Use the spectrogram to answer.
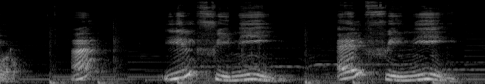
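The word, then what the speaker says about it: il finit: ஆனா ப்ரொனவுன்ஸே பண்றது வந்து நம்ம ஒரே மாதிரி தான் ப்ரொனவுன்ஸ் பண்ணணும். புரியுதா? நான் தே போட்டாலும் இங்க எப்படி ப்ரொனவுன்ஸ் பண்றேன்? இல் ஃபினி, எல் ஃபினி, ஓ ஃபினி அப்படிதான் ப்ரொனவுன்ஸ் பண்றேன். இது வந்து நீங்க நல்லா ஞாபகம் வச்சுக்கணும்.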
